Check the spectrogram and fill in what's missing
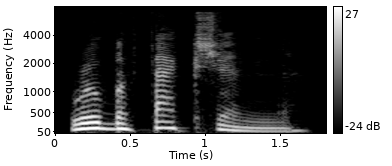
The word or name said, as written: rubefaction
